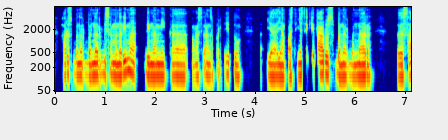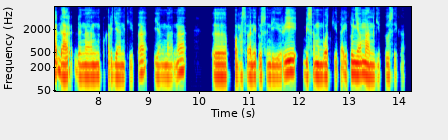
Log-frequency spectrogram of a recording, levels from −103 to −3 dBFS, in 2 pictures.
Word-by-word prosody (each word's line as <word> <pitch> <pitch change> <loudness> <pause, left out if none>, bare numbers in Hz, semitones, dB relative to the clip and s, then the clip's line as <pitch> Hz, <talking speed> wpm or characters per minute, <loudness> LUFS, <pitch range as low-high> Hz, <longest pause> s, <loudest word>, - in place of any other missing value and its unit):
harus 130 +2 -5
bener-bener 125 0 +2
bisa 130 -1 -4
menerima 140 +4 +4 0.2
dinamika 120 -1 +1
penghasilan 120 +3 -5
seperti 125 +2 -8
itu. 115 -1 -4 0.6
Ya 120 -1 +2
yang 115 -1 +3
pastinya 120 +1 -1
sih - - -14
kita 140 -1 +2
harus 135 -1 +3
bener-bener, 120 -1 +2 0.5
eee, 115 - +4
sadar 130 -3 +2
dengan 115 0 +1
pekerjaan 115 -1 -2
kita 130 +9 -5 0.2
yang 115 -1 -5
mana, 125 +9 -1 0.6
eee, 120 -1 +4 0.2
penghasilan 120 0 -2
itu 120 - -3
sendiri 115 +7 +3
bisa 120 -3 -5
membuat 120 0 +3
kita - - -8
itu 130 +3 -1
nyaman 130 -3 +5
gitu 110 +2 -9
sih 115 - -15
Kak. - - -24
120 Hz, 145 wpm, -24 LUFS, 115-130 Hz, 0.6 s, nyaman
